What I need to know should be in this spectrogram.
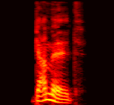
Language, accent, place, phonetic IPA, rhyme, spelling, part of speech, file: German, Germany, Berlin, [ˈɡaml̩t], -aml̩t, gammelt, verb, De-gammelt.ogg
- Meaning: inflection of gammeln: 1. second-person plural present 2. third-person singular present 3. plural imperative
